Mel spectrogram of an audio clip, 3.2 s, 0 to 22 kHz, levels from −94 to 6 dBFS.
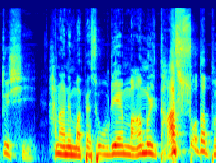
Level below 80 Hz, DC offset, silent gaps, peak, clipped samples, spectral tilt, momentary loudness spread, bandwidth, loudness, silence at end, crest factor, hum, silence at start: -30 dBFS; under 0.1%; none; 0 dBFS; under 0.1%; -6.5 dB/octave; 9 LU; 18 kHz; -15 LUFS; 0 s; 14 dB; none; 0.05 s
